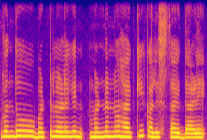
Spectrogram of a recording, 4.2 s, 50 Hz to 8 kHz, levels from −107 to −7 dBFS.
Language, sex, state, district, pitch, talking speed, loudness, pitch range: Kannada, female, Karnataka, Bidar, 265 Hz, 85 wpm, -12 LUFS, 250-280 Hz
